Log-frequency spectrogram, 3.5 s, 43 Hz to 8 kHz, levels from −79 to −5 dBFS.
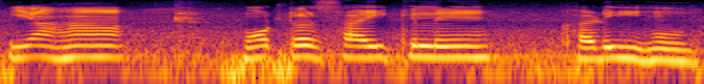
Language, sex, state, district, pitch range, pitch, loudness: Hindi, female, Haryana, Jhajjar, 215-235 Hz, 225 Hz, -14 LUFS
